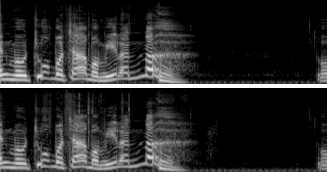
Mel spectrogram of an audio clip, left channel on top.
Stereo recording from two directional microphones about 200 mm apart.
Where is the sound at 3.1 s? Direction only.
50° left (ahead or behind).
